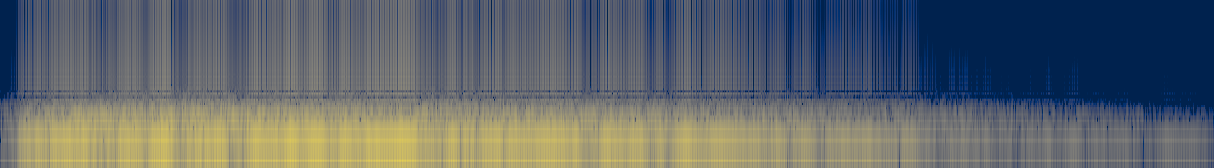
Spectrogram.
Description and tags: A very low frequency rumble generated using Audacity; could be used to make the sound of a distant earthquake but bear in mind you need very large speakers to render this effect.
low-frequency, rumble, earthquake, quake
